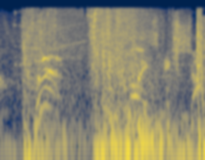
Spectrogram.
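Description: A loud electric energy blast whooshes.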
